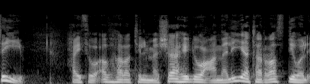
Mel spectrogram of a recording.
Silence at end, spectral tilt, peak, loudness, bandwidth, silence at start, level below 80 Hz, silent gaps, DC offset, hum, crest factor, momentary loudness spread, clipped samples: 0 s; -7 dB/octave; -2 dBFS; -19 LUFS; 11 kHz; 0 s; -46 dBFS; none; under 0.1%; none; 16 dB; 8 LU; under 0.1%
